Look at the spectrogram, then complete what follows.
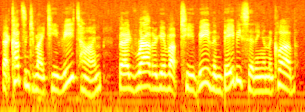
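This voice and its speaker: A style-conscious preteen girl in a children's audio drama. Her voice is high and youthful, and she speaks in a frank, matter-of-fact way. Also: lively intonation, fairly quick. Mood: pleased.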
